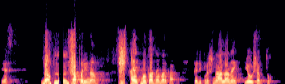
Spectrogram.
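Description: High-voiced man teaching exam science. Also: fairly quick, a little hiss or hum. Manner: lively, repeats key points, asks and answers his own questions. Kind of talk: exam revision lecture. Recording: dull lo-fi classroom recording.

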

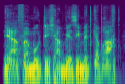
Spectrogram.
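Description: Man doing a gruff, scornful troupe leader, deep growling voice, dry close sound, storybook. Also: normal speed, no echo.

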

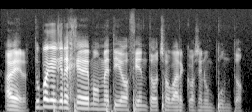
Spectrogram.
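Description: Bright, lively man explaining gameplay. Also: a little high, quick pace, clean tone, no echo. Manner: bossy, explains at length, teasing. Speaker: gaming YouTuber. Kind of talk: casual gameplay chat.

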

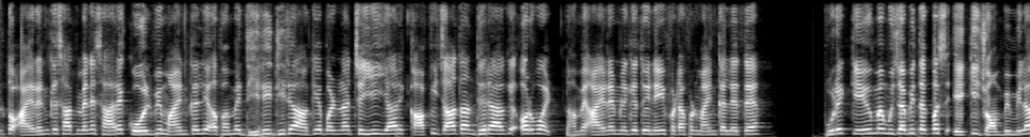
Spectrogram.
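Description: A man giving excitable gameplay commentary, chatty with his viewers and breaking into frantic exclamations. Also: high-pitched, clean tone. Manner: chatty, addresses viewers as guys and brother. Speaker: gaming channel host.

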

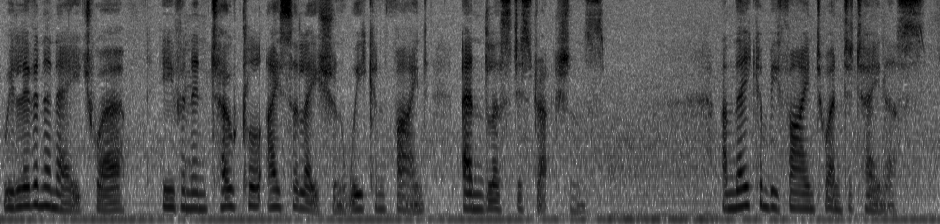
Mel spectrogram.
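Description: Brief: British female priest, 60s, heavy vocal fry, calm reflective sermon, faint ambience. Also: mid-range voice, slight background noise, poor audio. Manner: calm, measured, reflective delivery. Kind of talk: sermon read from notes. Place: garden outdoors. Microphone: phone camera held close.

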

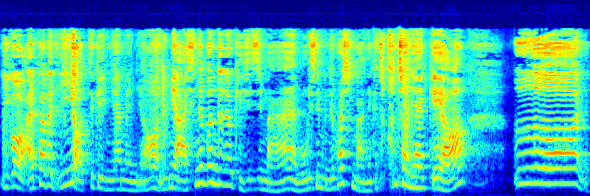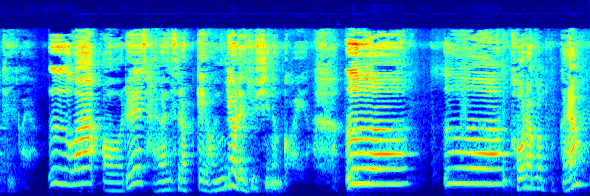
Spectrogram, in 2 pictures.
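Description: Woman language teacher, live online class, animated pitch, bright clear tone, laughs often and drills sounds out loud. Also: brisk, hardly any pauses. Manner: lively, demonstrates sounds loudly with exaggerated tones; laughs often, talks directly to viewers. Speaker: Chinese teacher. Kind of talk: live online pronunciation lesson.

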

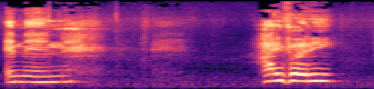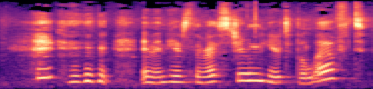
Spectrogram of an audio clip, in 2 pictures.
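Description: A woman's voice: a little high, a little mellow. A woman giving an easygoing walkthrough of a hotel room, filming on a handheld phone indoors. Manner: slow, easygoing pointing-out of things. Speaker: vlogger giving a hotel tour. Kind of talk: casual walkthrough narration. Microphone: handheld phone camera.

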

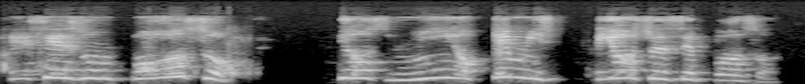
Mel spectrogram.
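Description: A woman's voice: measured pace, a little mellow, dull audio. A woman voicing a curious, chatty little fly that gasps and exclaims with wonder as it explores a face. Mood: mysterious. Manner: exclaims with wonder, high squeals.

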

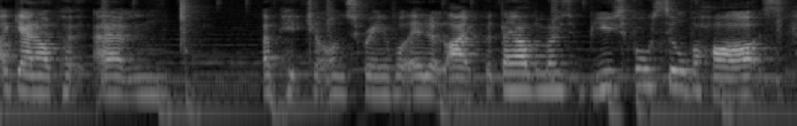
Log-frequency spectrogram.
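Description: A young British woman in her early twenties, vlogging with a bright, crisp voice that sits a little high. She gushes enthusiastically, piling on "absolutely" and "stunning", with faint music playing softly behind her. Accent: British English. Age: early 20s. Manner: gushing, enthusiastic, repeats "absolutely". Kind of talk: birthday gift haul vlog.

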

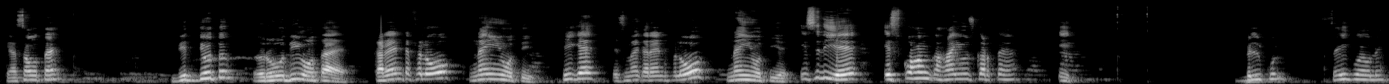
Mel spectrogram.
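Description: A man teaching a live online chemistry lesson, repeating each point and quizzing students. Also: sits high.

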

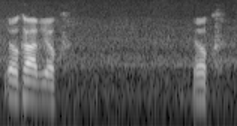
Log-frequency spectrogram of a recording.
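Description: A man streaming his football video game, shouting at players and the referee and muttering to himself while he changes tactics. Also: mid-range voice, level tone, slow pace, phone-quality sound, slight background noise. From Turkey. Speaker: gaming YouTuber. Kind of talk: live gameplay commentary.

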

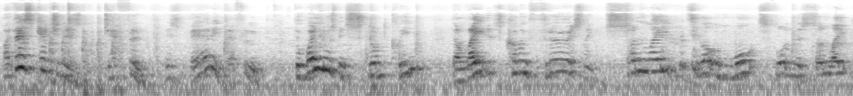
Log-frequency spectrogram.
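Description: A man's voice: high voice, expressive, moderate pace, noisy background. A male storyteller telling a folk tale to a live audience in a pub, playful and questioning the crowd, recorded from a distance in an echoey room. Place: pub venue, live show.

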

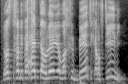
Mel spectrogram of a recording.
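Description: A young Egyptian man excitedly narrating a game role-play, bossy with sudden loud outbursts. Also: very high voice, racing. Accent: Egyptian Arabic. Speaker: gaming YouTuber.

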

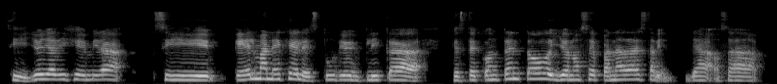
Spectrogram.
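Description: A woman's voice: medium pitch, moderate pace, few pauses. A young adult woman with a Mexican Spanish accent, telling her personal story as a guest in an interview, acting out the dialogue as she goes. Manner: animated storytelling, acts out quoted dialogue.

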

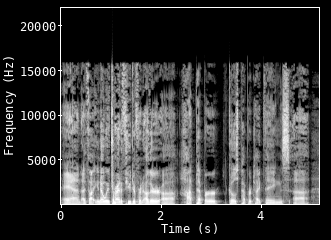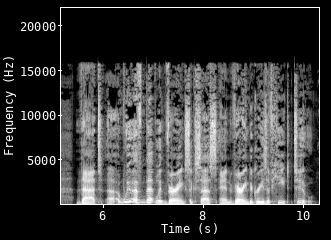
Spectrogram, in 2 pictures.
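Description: A middle-aged man with a husky voice gives a casual, wry snack review with dry humor. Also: mid-range voice, very animated, normal speed, fairly bright tone. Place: small room with bookshelves, indoors.

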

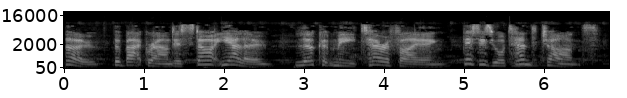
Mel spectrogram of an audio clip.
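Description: Slow, bright-voiced woman making threats. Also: medium pitch, lively intonation, soft background music. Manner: threatening, counting down warnings with growls; broken, simple English phrasing. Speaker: VTuber. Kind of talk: acting out a computer error character.

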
